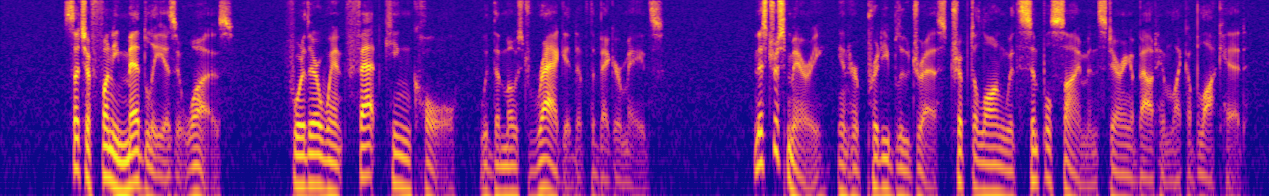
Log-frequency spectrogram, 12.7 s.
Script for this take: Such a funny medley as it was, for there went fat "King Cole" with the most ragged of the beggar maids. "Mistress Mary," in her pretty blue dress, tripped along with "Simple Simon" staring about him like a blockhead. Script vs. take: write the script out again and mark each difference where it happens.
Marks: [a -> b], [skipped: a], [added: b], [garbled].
Such a funny medley as it was, for there went fat "King Cole" with the most ragged of the beggar maids. "Mistress Mary," in her pretty blue dress, tripped along with "Simple Simon" staring about him like a blockhead.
